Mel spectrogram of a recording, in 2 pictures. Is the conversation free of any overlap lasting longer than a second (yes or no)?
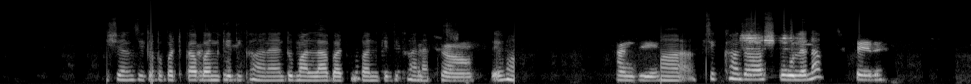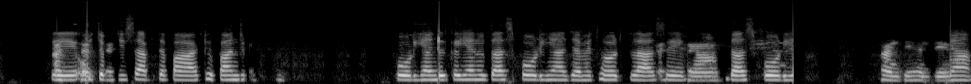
yes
